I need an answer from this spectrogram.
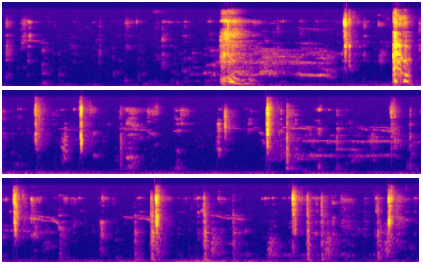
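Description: Close-up mouth sounds of chewing crispy deep-fried baby crabs: irregular sharp crunches and crackles of the fried shells. The loudest crunches come about two and four seconds in.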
